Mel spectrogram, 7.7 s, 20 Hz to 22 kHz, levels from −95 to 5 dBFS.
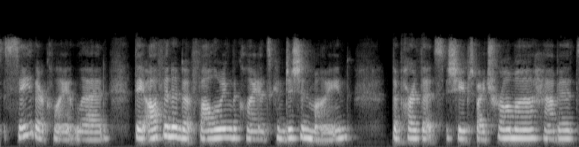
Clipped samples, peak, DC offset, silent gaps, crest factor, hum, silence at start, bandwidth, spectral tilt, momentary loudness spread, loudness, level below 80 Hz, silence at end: under 0.1%; -4 dBFS; under 0.1%; none; 16 dB; none; 0.05 s; 8.8 kHz; -5 dB/octave; 10 LU; -20 LUFS; -70 dBFS; 0 s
